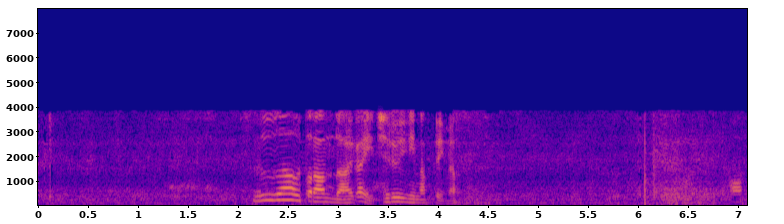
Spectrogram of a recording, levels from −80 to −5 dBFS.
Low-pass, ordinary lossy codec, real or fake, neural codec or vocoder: 7.2 kHz; AAC, 16 kbps; fake; codec, 16 kHz, 0.8 kbps, ZipCodec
